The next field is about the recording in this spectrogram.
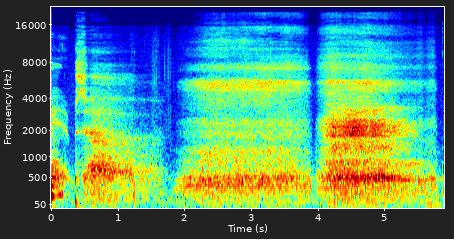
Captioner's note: deep breathing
